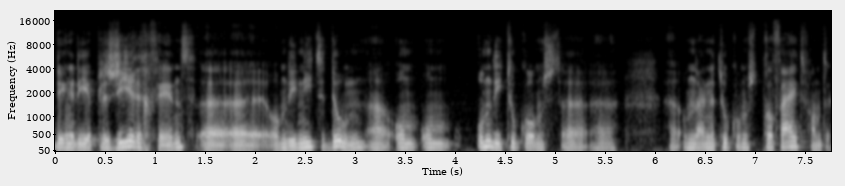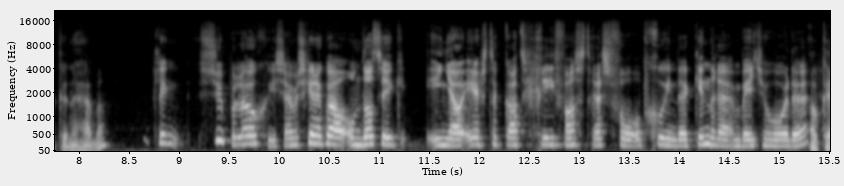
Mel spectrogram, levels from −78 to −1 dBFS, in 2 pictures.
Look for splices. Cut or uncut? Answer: uncut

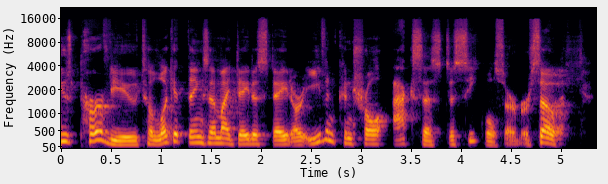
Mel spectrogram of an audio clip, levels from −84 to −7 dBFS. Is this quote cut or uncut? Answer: uncut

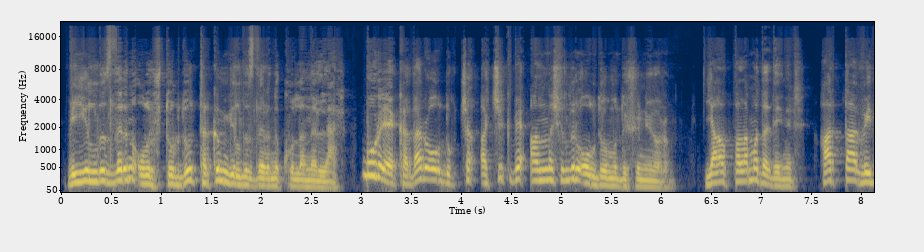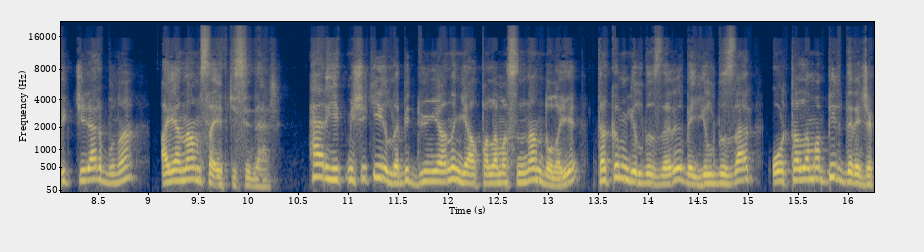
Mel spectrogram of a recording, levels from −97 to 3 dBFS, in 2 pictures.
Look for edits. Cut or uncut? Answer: cut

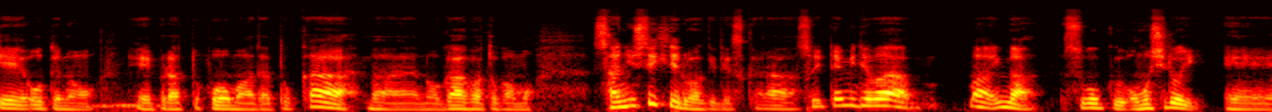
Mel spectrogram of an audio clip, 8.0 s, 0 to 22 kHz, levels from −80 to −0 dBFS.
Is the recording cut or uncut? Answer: uncut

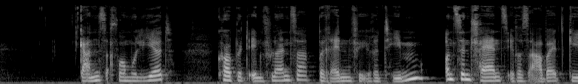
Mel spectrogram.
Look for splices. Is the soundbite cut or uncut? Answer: cut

